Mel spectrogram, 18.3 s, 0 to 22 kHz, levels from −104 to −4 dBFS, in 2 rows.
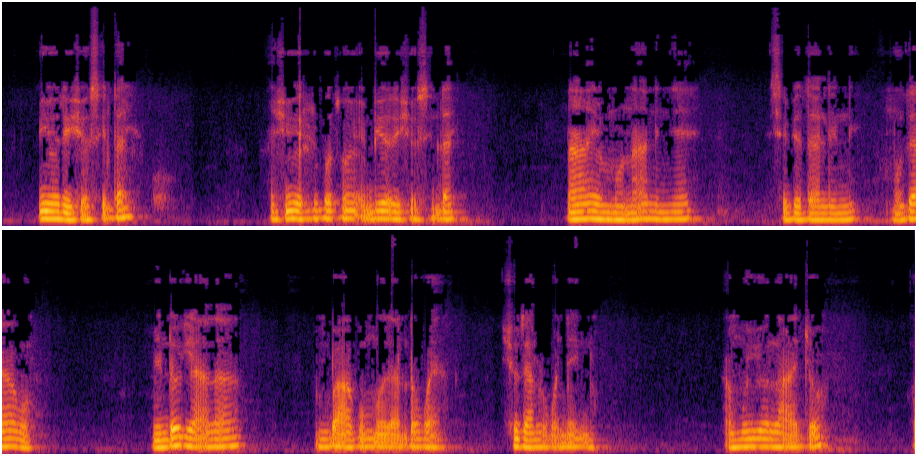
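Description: Nothing in this bit of speech stands out as a technical fault at any point, so there's nothing here to flag.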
